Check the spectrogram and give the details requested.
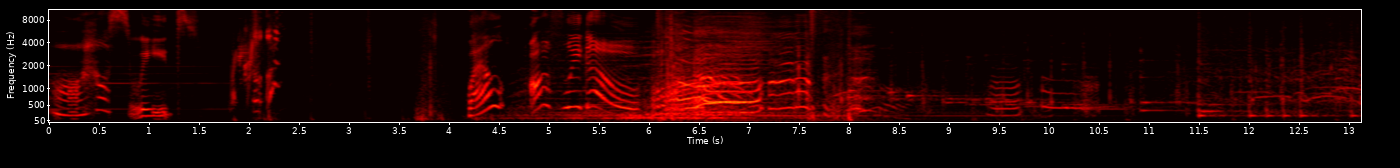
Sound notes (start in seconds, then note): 1.7 caterpillar noises; 5.7 groaning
